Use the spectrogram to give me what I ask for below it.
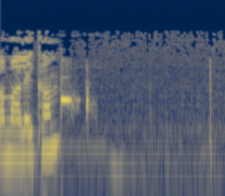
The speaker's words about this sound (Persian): تماسشان از دست دادیم، یک تماس دیگه هم میگیریم.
